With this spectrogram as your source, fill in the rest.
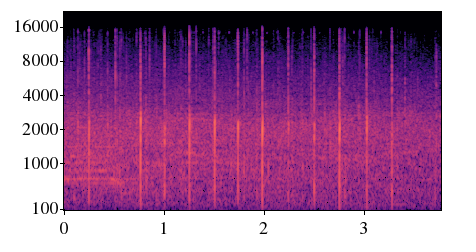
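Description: Graduating honors scholars from the College of Agricultural Sciences are applauded at a commencement ceremony. Steady, moderately distant clapping comes from a crowd, with sharper individual claps popping out in a loose rhythm.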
